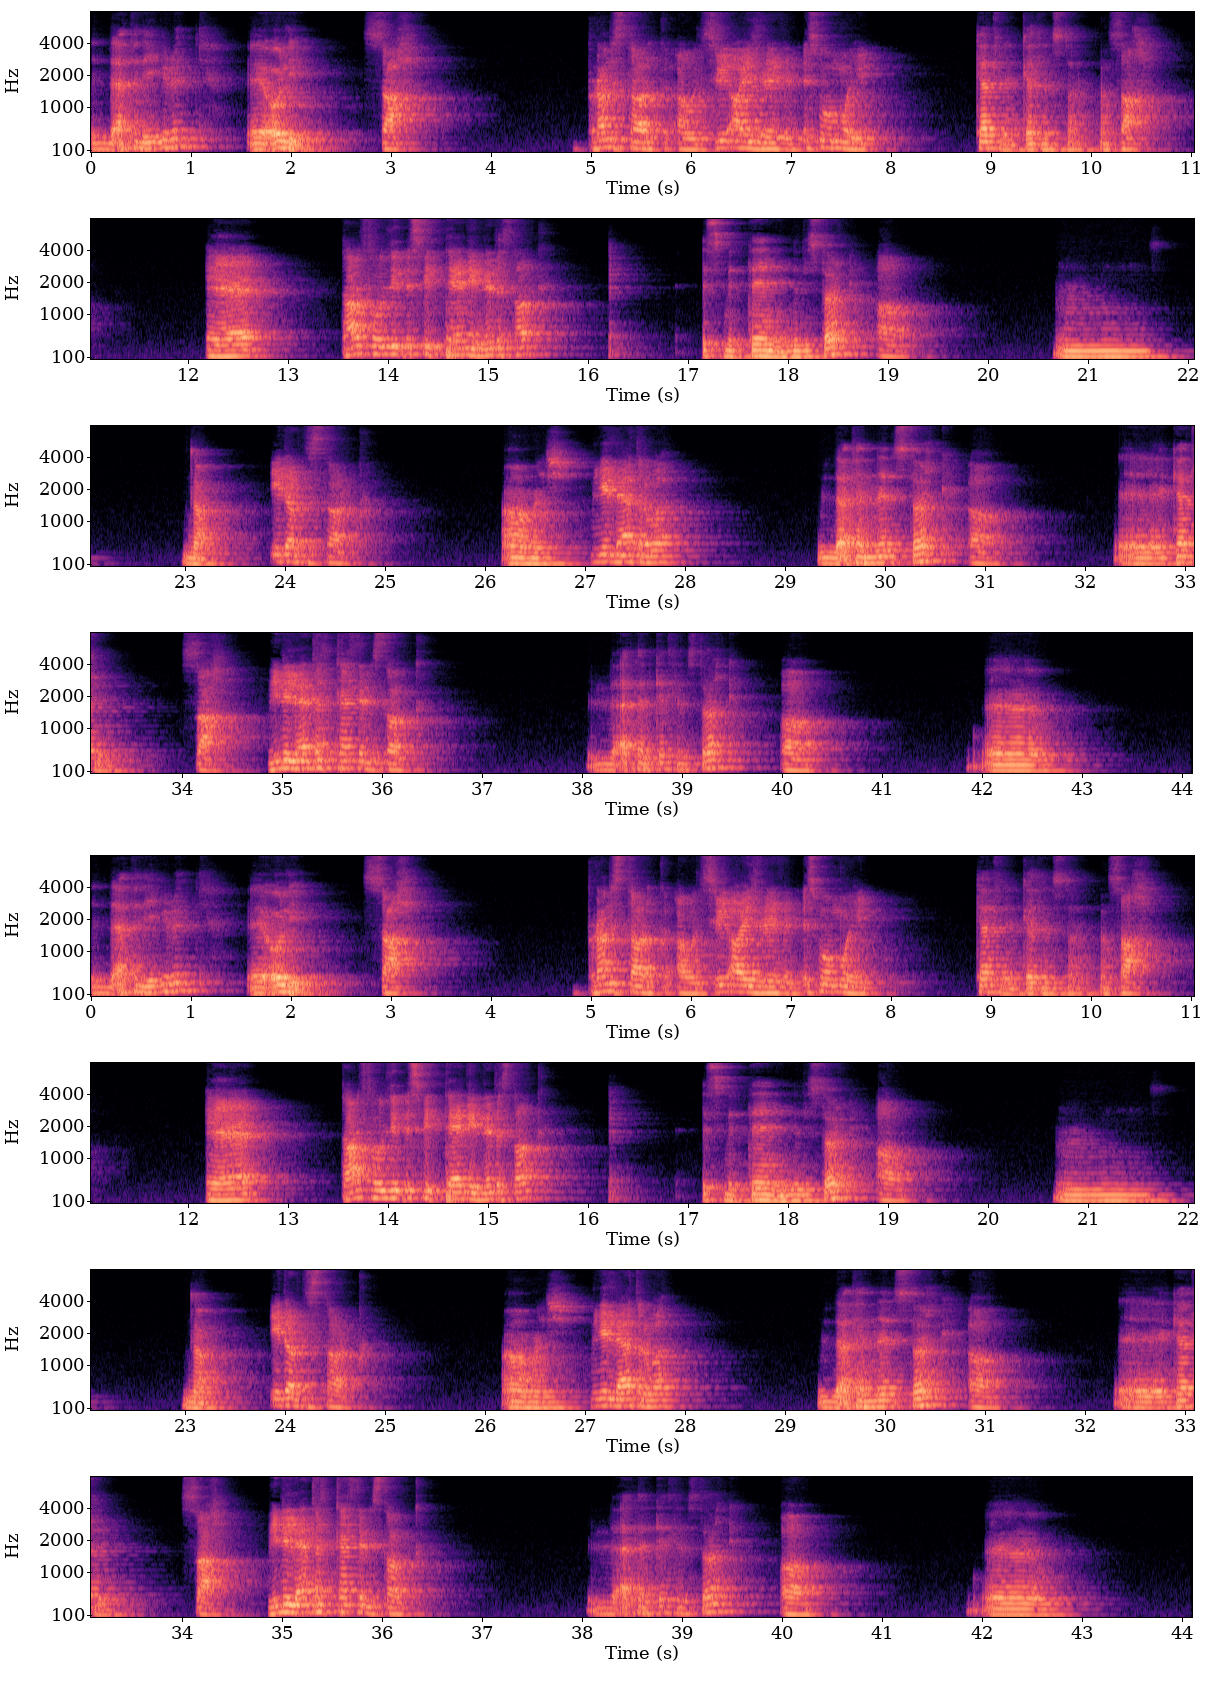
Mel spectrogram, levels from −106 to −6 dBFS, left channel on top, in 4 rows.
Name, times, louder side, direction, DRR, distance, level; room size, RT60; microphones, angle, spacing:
voice 1, 0.0-1.2 1.6-2.1 8.9-10.2 17.2-18.6 20.7-21.6 23.0-23.2 26.2-26.8 29.3-30.5 32.3-33.3 38.1-39.4 42.0-42.7, left 1 dB, 15° left, -1 dB, 0.3 m, -26 dB
voice 2, 2.8-3.2 5.0-7.8 10.3-10.6 12.2-12.6 13.5-15.4 18.9-19.2 23.9-24.6 27.1-27.9 30.8-31.1 34.0-34.4 34.9-36.2 40.0-40.3, right 1 dB, 35° right, -2 dB, 0.7 m, -26 dB
4.2 x 2.2 x 2.8 m, 0.98 s
head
